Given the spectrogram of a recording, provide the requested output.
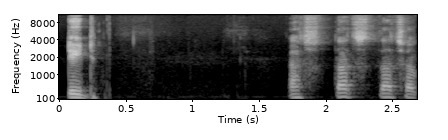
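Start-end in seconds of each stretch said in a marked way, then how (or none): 0.1-0.3 put-on Bulgarian accent. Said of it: "like in a Bulgarian".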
